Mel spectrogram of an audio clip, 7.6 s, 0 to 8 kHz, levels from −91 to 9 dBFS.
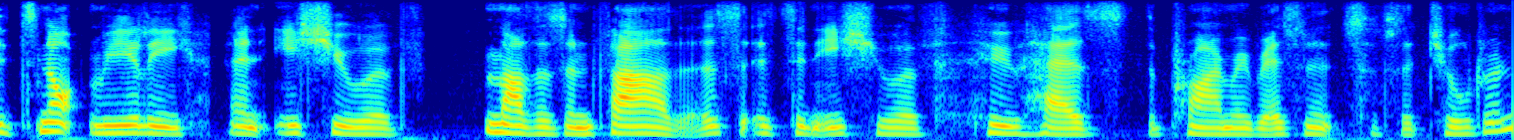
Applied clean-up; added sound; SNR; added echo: none; none; none; none.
